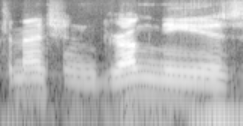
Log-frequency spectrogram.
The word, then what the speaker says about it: Grungni: So are you one of the few Durden or Cardoon that worships Grungi, or however the hell you say his name? Grungni. Grungni is what they all say.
